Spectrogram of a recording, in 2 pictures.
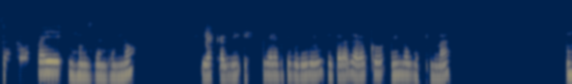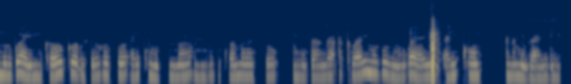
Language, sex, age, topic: Kinyarwanda, female, 18-24, health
